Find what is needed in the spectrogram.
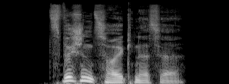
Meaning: nominative/accusative/genitive plural of Zwischenzeugnis
- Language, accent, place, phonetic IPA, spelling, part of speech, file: German, Germany, Berlin, [ˈt͡svɪʃn̩ˌt͡sɔɪ̯knɪsə], Zwischenzeugnisse, noun, De-Zwischenzeugnisse.ogg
